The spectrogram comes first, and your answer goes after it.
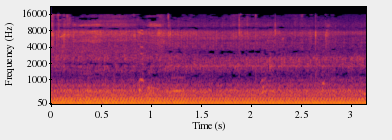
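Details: A steady low engine rumble with no animal voice. Faint traffic or vehicle noise fills the background.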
